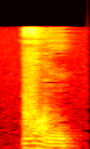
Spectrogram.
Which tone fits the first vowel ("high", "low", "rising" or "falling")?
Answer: falling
